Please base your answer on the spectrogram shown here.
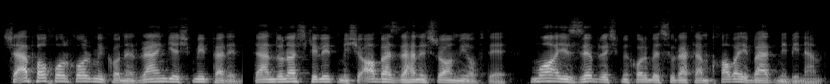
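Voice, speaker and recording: Rough, threatening male carter, coarse; a man reading all parts. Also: lowish voice, sing-song, few pauses, muffled recording. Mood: mocking.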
